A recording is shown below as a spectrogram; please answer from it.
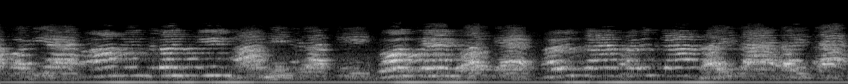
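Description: Girls singing a song into microphones, amplified through a PA system, over a steady low hum.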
